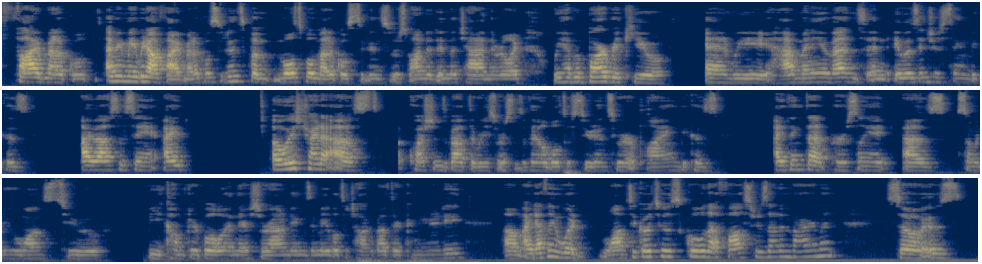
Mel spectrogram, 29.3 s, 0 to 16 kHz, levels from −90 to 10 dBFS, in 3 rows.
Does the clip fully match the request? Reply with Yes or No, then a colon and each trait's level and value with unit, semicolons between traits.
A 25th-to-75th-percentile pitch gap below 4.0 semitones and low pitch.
No: average, 2.9 semitones; medium, 180 Hz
